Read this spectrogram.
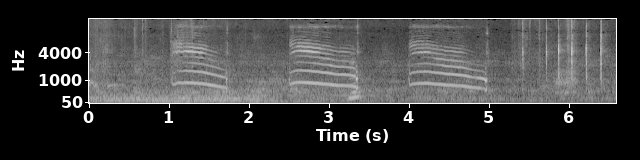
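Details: Stray cat begging for wet food, giving three clear drawn-out meows that slide gently downward, each under a second long, followed by a run of sharp clicking taps.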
